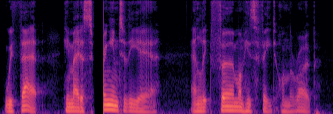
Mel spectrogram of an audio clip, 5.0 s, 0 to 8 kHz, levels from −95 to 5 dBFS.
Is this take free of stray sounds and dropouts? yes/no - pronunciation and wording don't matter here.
no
